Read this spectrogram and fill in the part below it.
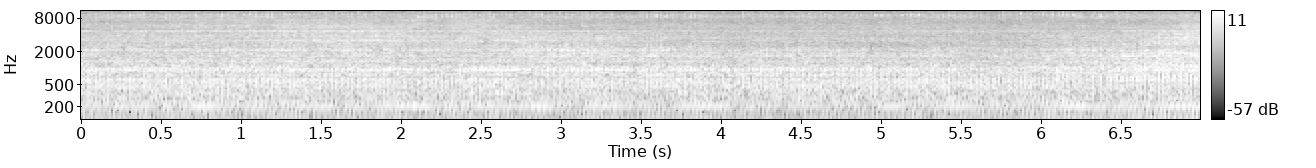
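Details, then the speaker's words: $5 yard sale two-stroke curb edger, mock-up gas tank feeding the carburetor: high buzzy note holding steady speed on half choke without dying or surging; running healthy. "Hey, we got that little thing going pretty good."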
